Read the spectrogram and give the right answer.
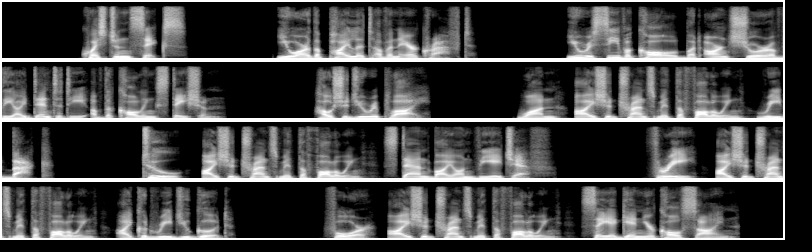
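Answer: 4: I should transmit the following, say again your call sign.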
